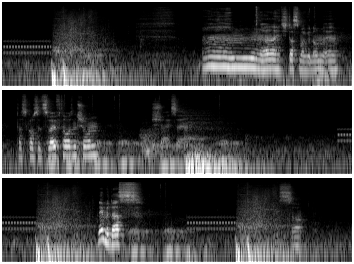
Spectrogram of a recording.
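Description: Soft whooshing sounds sweep by as menu panels change.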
